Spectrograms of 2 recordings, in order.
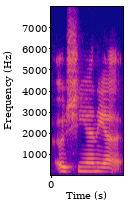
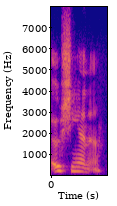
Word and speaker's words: Oceania: like the citizens of oceania oceania oceania oceania i hate that why can't it be oceana that's a lot better oceania i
